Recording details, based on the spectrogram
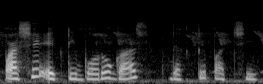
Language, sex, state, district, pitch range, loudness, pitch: Bengali, female, West Bengal, Cooch Behar, 225-260 Hz, -23 LUFS, 245 Hz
